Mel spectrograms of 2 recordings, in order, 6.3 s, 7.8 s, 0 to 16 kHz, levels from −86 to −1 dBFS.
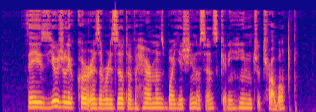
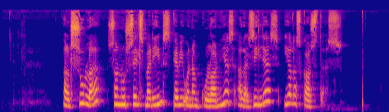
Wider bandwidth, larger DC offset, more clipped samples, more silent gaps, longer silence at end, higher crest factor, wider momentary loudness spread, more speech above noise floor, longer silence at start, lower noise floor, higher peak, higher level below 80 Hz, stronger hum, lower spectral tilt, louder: about the same, 12 kHz vs 11.5 kHz; neither; neither; neither; second, 0.4 s vs 1 s; about the same, 16 dB vs 20 dB; about the same, 8 LU vs 10 LU; second, 43 dB vs 47 dB; second, 0.5 s vs 1.25 s; second, -58 dBFS vs -68 dBFS; about the same, 0 dBFS vs -2 dBFS; first, -50 dBFS vs -70 dBFS; neither; first, -4 dB/octave vs -2 dB/octave; first, -15 LUFS vs -19 LUFS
